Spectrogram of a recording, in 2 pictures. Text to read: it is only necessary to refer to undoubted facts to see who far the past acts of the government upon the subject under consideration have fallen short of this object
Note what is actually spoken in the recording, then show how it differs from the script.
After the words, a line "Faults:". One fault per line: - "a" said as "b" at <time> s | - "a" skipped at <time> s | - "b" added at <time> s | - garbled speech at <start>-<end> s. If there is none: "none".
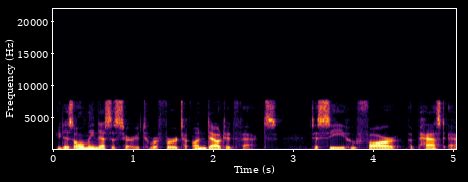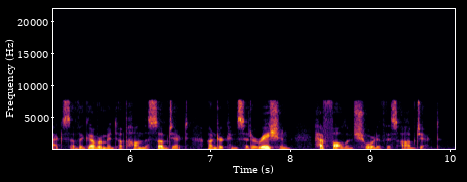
it is only necessary to refer to undoubted facts to see who far the past acts of the government upon the subject under consideration have fallen short of this object
Faults:
none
